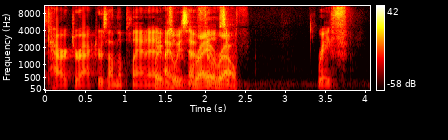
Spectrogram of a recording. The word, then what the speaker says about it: Ralph: actors on the planet Rafe Freddie does the silent L he does the rafe cool right fine I did not know that it was Ralph fianus and my from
